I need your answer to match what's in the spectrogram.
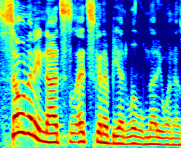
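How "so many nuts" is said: high, loud playful echo; excited echo. Real, not acted. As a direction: toss the line back with glee. Echoing partner's line, high and loud.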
